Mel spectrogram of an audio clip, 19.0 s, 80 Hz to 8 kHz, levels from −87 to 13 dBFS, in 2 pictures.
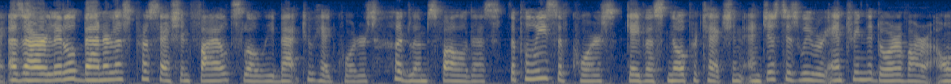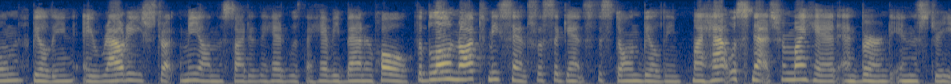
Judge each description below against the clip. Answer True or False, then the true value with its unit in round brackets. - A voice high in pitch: True (210 Hz)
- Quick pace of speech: True (220 wpm)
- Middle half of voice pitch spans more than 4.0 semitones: False (2.9 semitones)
